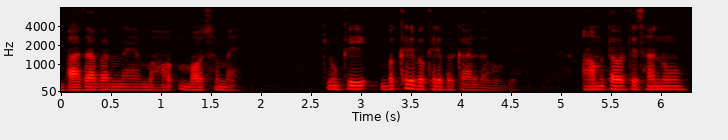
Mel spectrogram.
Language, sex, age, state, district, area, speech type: Punjabi, male, 45-60, Punjab, Rupnagar, rural, spontaneous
